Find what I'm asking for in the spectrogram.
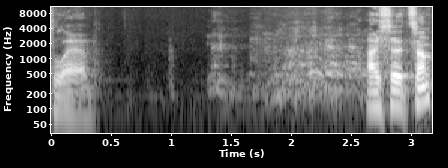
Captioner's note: audience laughs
